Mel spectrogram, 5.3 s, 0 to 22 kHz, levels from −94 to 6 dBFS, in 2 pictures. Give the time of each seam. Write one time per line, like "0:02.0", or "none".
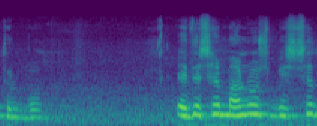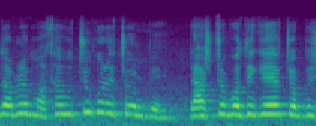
0:04.1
